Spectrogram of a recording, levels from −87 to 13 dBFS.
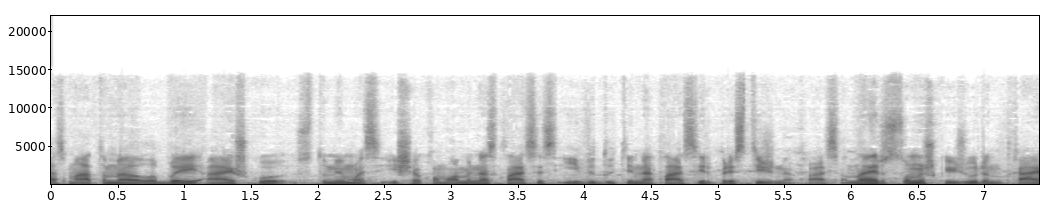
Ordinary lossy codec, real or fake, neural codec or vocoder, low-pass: AAC, 64 kbps; fake; autoencoder, 48 kHz, 128 numbers a frame, DAC-VAE, trained on Japanese speech; 14.4 kHz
